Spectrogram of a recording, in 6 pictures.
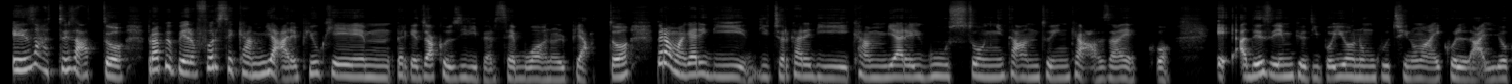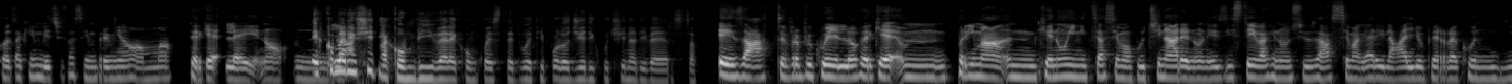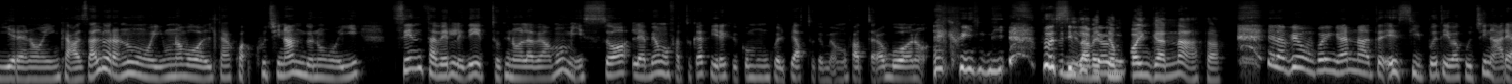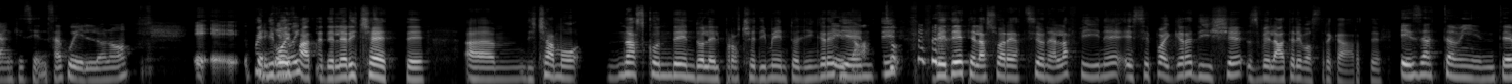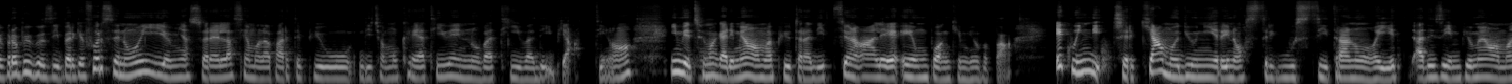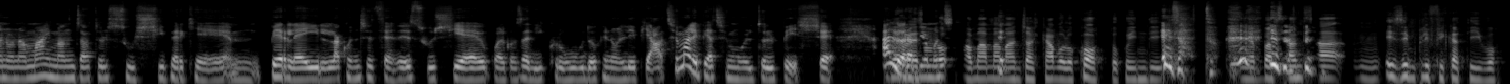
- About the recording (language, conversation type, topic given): Italian, podcast, Come fa la tua famiglia a mettere insieme tradizione e novità in cucina?
- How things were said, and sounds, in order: "proprio" said as "propio"; tapping; laughing while speaking: "quindi fossimo"; unintelligible speech; chuckle; chuckle; other background noise; laughing while speaking: "Esatto, esattame"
